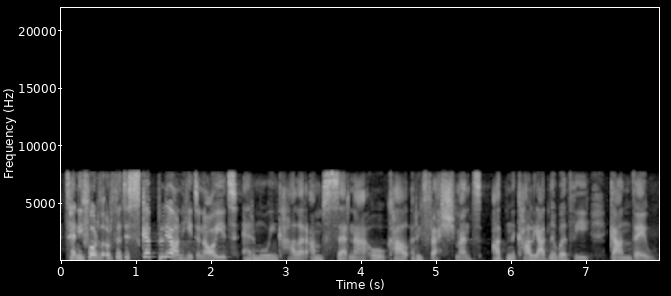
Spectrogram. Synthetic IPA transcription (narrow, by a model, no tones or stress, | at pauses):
tʰɛnifʊrðʊrθɔdɪskəblˠjɔnɦiːdənɔɨdɛrmuɨnkʰaːlˠəɾʔa̰msɛrnaʔɔkʰalˠrɪfrɛʃmɛntʰadnkʰalˠiadnəwəðiɡ̥anðɪw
